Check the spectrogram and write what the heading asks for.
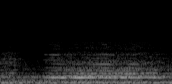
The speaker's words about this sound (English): The train is beeping. That was so cool to hear.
